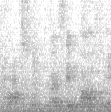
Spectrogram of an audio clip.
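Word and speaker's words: opossum: were called Apostles AP it's spelled aasum but people say it say just posum all right so I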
